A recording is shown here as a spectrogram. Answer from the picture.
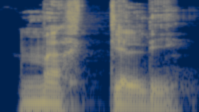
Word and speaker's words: merkelig: If you have words ending in L-E-G, you will have a silent G. Vanlig. Merkelig. You hear the G is not so spoken.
